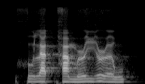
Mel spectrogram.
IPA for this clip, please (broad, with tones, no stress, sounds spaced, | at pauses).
h u˨˩˨ l a˨˩ t̚ h a˨˩ m ɹ i˨˩˦ ɹ ə˨˩˨ w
